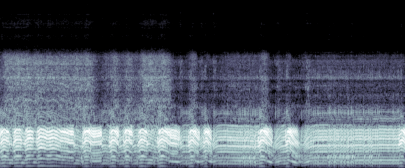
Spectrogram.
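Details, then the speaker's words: Two-stroke pole saw just started; high buzz rises and falls unevenly, bogging instead of revving cleanly: poor throttle response, owner suspects high-speed carburetor needle out of adjustment. "there now it runs I definitely got play around that carburetor sounds like it's got to be the high needle right is out of adjustment or something no throttle response to it so but at least it starts"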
